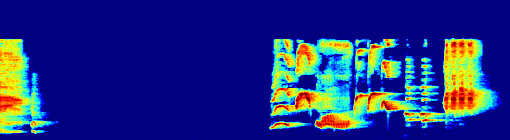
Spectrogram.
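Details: Brief high chirp, a pause of two seconds, then the champion orange-headed thrush pours out a dense, fast phrase of varied whistles, trills and thin high notes.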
